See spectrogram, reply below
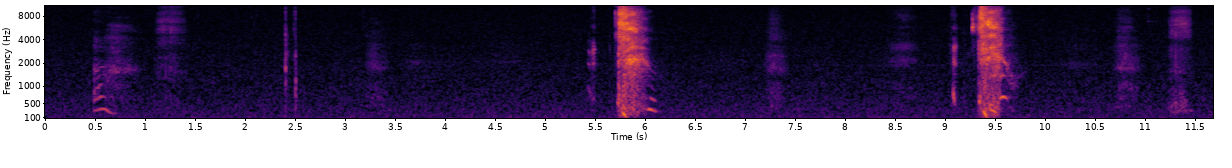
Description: I'm doing this video on a request. I sneezed thrity times in a row.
